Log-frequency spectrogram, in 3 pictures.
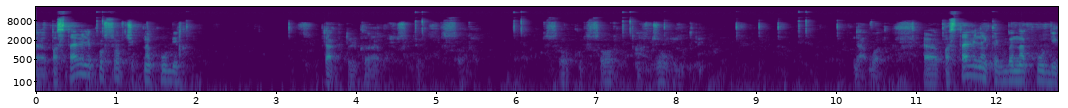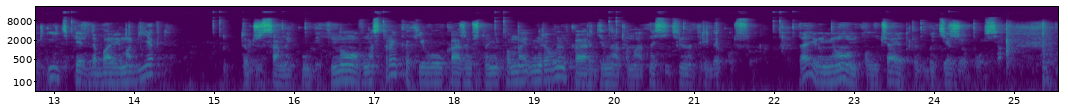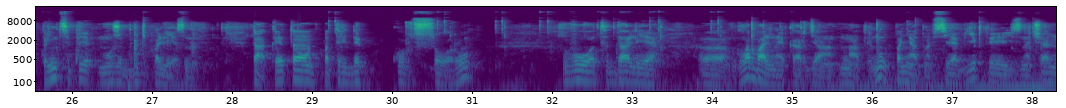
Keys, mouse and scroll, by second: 0.7 click, 1.8-3.2 middle drag, 4.8 click, 6.0-7.4 drag, 7.8-8.8 middle drag, 9.0 middle drag, 9.5 click, 10.0-11.3 middle drag, 13.1 click, 13.9 shift+a, 15.8 middle click, 17.1 click, 18.5-20.0 drag, 20.7 middle click, 21.2 s, 22.2-22.8 middle drag, 23.5 middle click, 24.3 middle click, 29.2 click, 30.5 click, 32.6 middle click, 33.3-34.4 drag, 34.7-35.1 middle drag, 36.0 Delete, 36.4 right click, 36.7 Delete, 37.8 shift+c.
